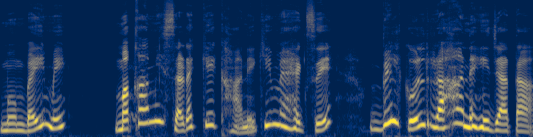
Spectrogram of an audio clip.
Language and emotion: Urdu, surprised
